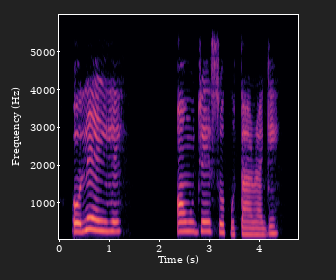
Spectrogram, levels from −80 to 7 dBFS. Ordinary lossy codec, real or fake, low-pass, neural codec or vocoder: none; real; 5.4 kHz; none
